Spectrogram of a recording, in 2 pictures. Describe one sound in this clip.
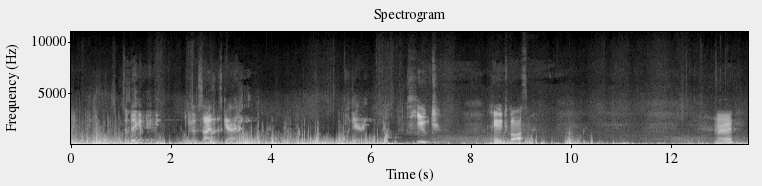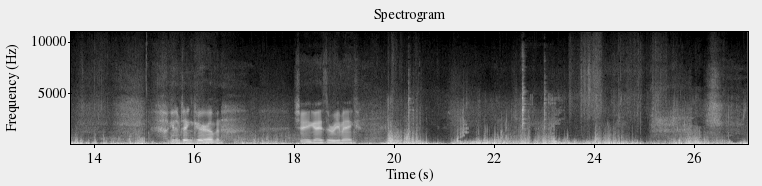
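Dry grass rustles and crunches.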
